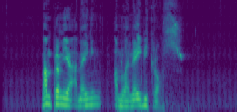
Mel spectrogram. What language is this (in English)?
Catalan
